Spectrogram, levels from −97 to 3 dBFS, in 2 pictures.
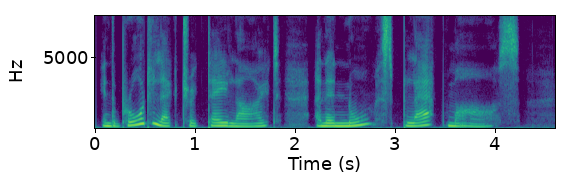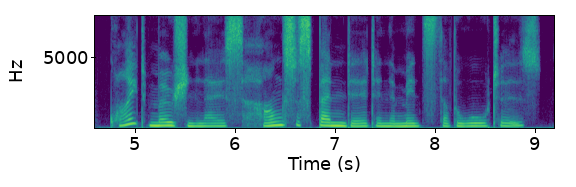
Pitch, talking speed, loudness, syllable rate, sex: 215 Hz, 125 wpm, -22 LUFS, 3.8 syllables/s, female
